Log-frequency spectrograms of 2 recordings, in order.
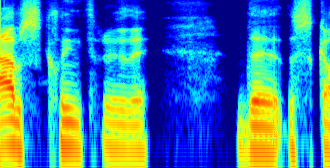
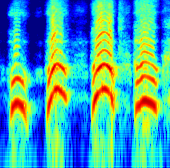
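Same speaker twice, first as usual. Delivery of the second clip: high loud hoo-hoo-hoo from burning pasta; yelping hoos, mouth burnt by pasta; hot-mouth hooing; 12 dB louder than usual. Retold or imitated. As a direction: hoo like your mouth is scalded. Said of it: "you're like".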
